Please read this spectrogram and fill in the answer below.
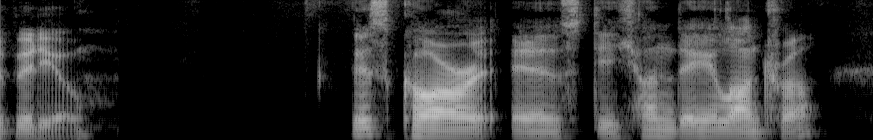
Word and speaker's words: Hyundai: included and believe it or not actually it's pronounced hyundai not hyundai it's smaller than the uh mid-size sonata so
